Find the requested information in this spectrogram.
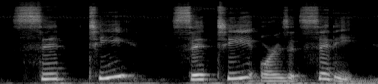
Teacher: when it's in this position between the two vowels, it softens to the D sound.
